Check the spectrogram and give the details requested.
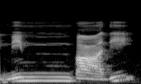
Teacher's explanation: মিম বাদি, মিম বাদি থেকে পরে, বাদ মানে পরে, মিম এখানে নুন সাইন বলতে বাড়ছে, এখানে আমরা একলাপ করবো গুন্না সহকারে, আনি নুনটা মিমের সাথে চেঞ্জ হয়ে গুন্না সহকারে পড়বো আমরা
